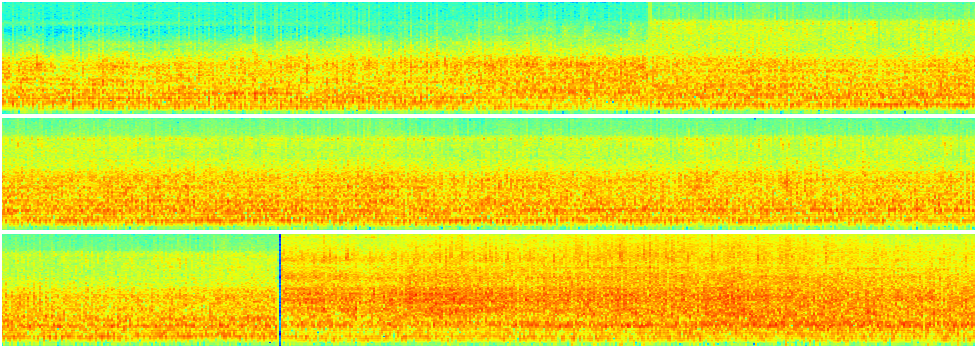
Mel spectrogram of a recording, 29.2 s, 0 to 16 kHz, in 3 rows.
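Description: A Coast Guard MH-60 Jayhawk helicopter flying close by, its rotors and engines loud and steady. The sound shifts abruptly about six seconds in and again near the end.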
